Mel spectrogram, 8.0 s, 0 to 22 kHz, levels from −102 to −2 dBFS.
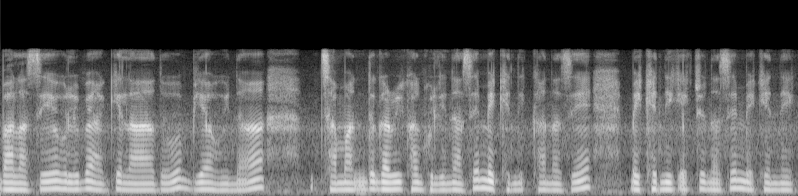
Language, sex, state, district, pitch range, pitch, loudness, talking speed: Nagamese, female, Nagaland, Dimapur, 135-150 Hz, 140 Hz, -18 LUFS, 160 wpm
